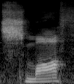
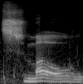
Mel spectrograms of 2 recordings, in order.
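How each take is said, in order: First: The name rhymes with cough. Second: The name rhymes with dough. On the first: "like a cough" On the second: "like dough"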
